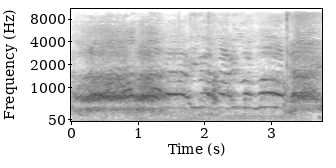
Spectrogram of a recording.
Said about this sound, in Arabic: هتافات ودعوات للرد، خيار وحيد يرى فيه الفلسطينيون سبيلا لردع الاحتلال ووقف نزيف الدم، فمن أمن العقاب أساء الأدب.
